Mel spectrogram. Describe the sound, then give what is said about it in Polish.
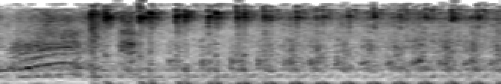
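A small farm tractor engine is started and runs as a loud, continuous rumble with a rapid knocking pulse throughout, holding steady without pauses. “Odpalimy sobie zaraz naszego ciągniczka.”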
